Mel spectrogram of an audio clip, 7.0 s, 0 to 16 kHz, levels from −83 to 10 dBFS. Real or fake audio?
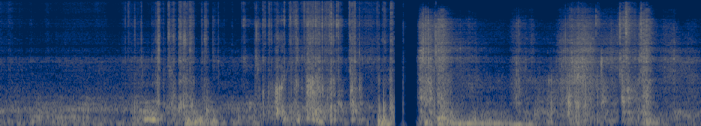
fake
